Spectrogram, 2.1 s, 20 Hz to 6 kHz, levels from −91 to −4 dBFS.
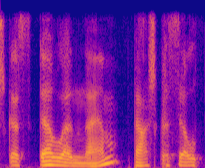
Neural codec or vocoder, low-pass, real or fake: codec, 24 kHz, 1.5 kbps, HILCodec; 5.4 kHz; fake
